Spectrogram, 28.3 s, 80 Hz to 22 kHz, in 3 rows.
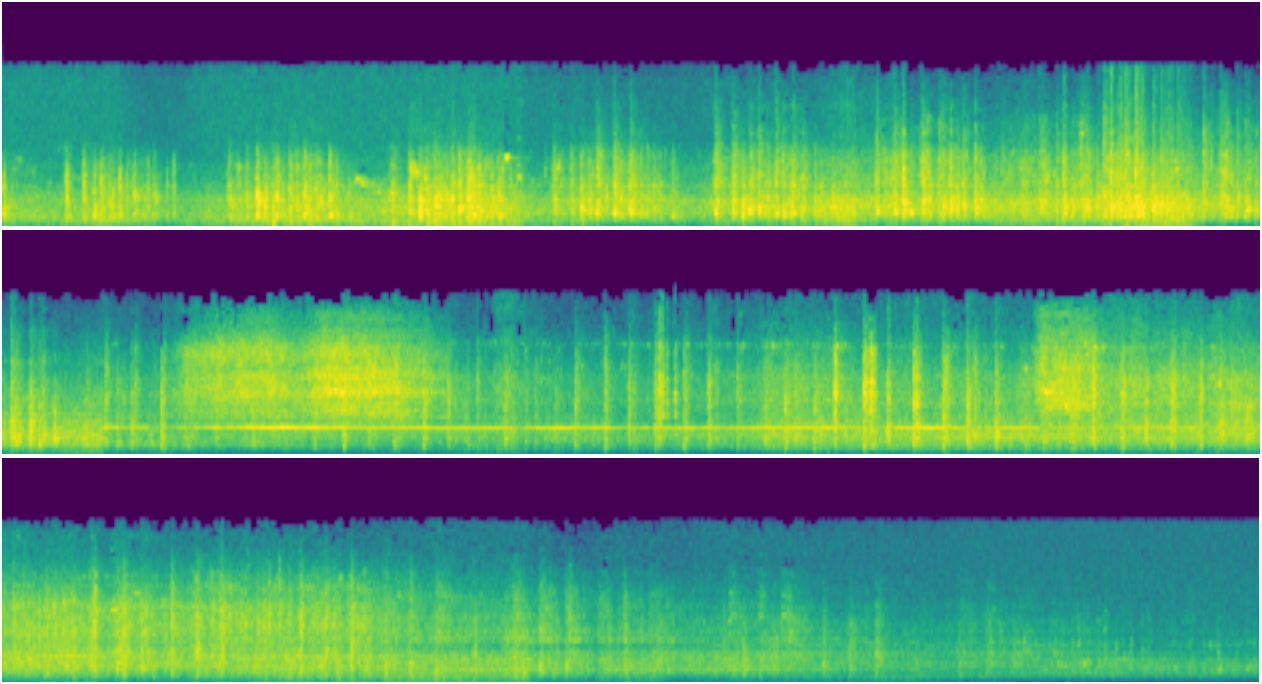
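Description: Locomotive-hauled passenger train passing, wheels clattering over the rail joints. About ten seconds in, the sound changes abruptly to a Class 88 locomotive hauling coaches past with a steady high whine for several seconds. It fades near the end.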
